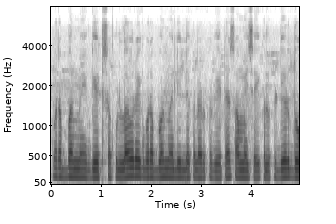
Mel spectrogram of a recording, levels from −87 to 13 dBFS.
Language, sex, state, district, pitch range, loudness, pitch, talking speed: Hindi, male, Uttar Pradesh, Shamli, 130-135 Hz, -17 LUFS, 130 Hz, 195 wpm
